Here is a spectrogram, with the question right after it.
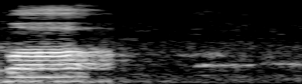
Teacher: یہ با ہونٹوں سے ادا ہوتا ہے، تو یہ ہونٹ جب آپس میں ملیں گی تو اس سے ایک حروف با ادا ہوگا، ٹھیک ہے؟ تو یہ مخرج ہے ایک با، یہ مخرج ہے۔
